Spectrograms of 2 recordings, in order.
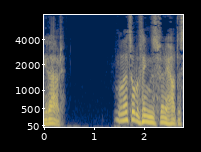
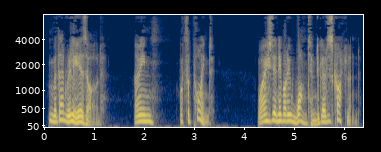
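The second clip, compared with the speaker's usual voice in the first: sudden puzzled outburst; 5 semitones higher than usual. Acted. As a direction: blurt it out as if the puzzle just struck. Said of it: "emerging suddenly to say".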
